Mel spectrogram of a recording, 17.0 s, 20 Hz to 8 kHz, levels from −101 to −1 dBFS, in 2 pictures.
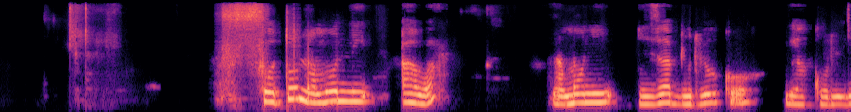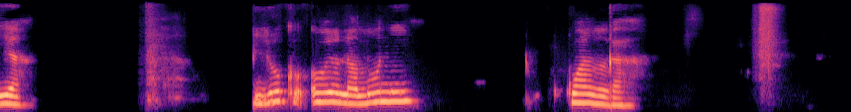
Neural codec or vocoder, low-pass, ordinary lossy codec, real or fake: codec, 16 kHz, 2 kbps, X-Codec, HuBERT features, trained on balanced general audio; 7.2 kHz; AAC, 32 kbps; fake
